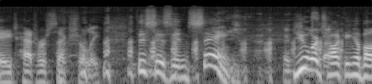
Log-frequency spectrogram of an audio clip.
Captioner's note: laughing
